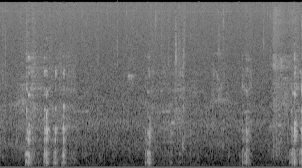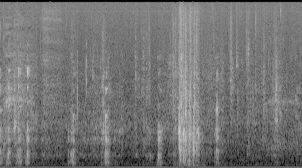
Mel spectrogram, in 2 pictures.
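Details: Soft, scattered grunts from an old pig, short and breathy, spread irregularly across the recording, with a louder rustling or snuffling burst near ten seconds.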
